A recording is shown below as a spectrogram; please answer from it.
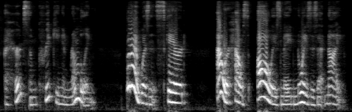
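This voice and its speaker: Woman, chipmunk pitch effect, extremely high, animated intonation, children's storybook narration. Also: normal speed. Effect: chipmunk pitch-shifted voice. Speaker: storybook reader.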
